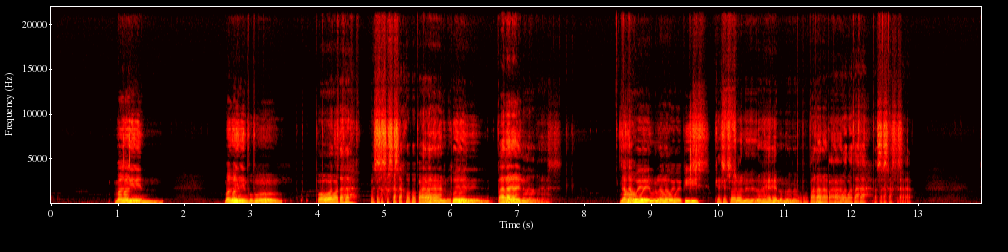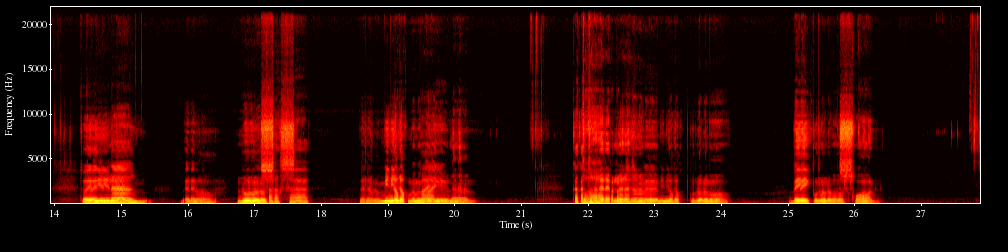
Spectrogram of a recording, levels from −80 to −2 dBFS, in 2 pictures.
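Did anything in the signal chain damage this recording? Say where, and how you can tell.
Yes, at the driver or buffer stage: a channel delay (doubling) runs throughout, with every syllable slapped back about 85 ms later, which fits one channel lagging a 4096-sample buffer before the mono sum.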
